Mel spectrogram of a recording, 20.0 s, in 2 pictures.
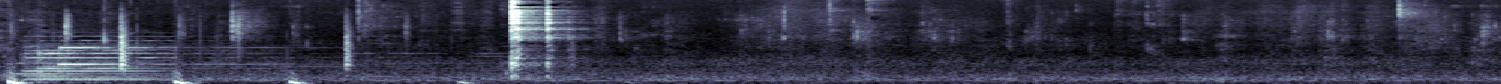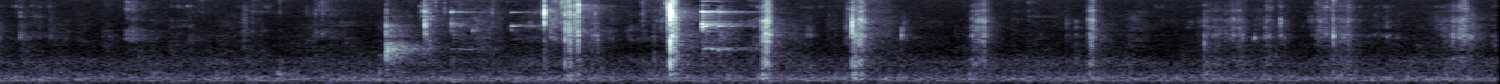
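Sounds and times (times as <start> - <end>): close-up chewing with crunches: 4.1 - 13.0, 13.7 - 20.0.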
